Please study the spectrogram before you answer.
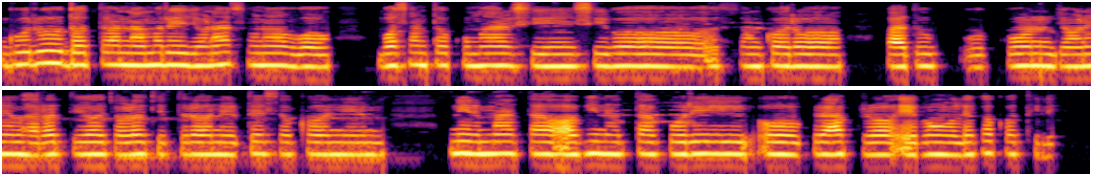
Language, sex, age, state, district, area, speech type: Odia, female, 30-45, Odisha, Kalahandi, rural, read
